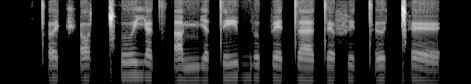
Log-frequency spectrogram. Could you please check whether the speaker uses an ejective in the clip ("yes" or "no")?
yes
